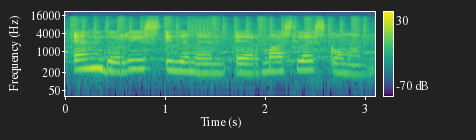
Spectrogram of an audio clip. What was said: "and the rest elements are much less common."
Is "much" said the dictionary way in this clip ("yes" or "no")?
no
